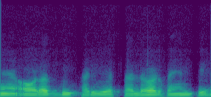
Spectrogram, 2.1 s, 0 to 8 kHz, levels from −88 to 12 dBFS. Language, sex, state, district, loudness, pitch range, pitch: Hindi, male, Maharashtra, Mumbai Suburban, -19 LUFS, 105-110 Hz, 110 Hz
